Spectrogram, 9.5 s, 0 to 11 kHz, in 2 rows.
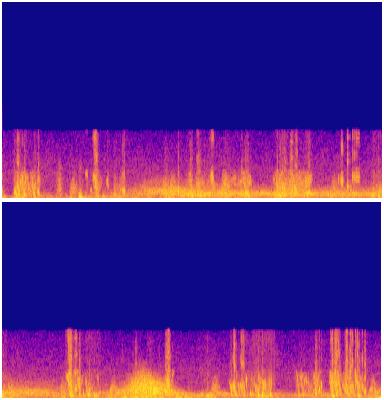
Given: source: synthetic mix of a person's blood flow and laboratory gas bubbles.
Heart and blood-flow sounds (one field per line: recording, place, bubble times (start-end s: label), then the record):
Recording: Doppler ultrasound of blood flow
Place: subclavian vein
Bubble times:
0.00-0.04 s: bubbles
0.12-0.50 s: bubbles
1.03-1.33 s: bubbles
1.38-1.56 s: bubbles
2.00-2.10 s: bubbles
2.17-2.24 s: bubbles
2.29-3.14 s: bubbles
3.38-3.91 s: bubbles
4.17-4.47 s: bubbles
4.60-4.81 s: bubbles
5.52-5.98 s: bubbles
6.38-6.47 s: bubbles
6.55-6.65 s: bubbles
6.77-6.90 s: bubbles
7.27-7.36 s: bubbles
7.58-8.15 s: bubbles
8.40-8.78 s: bubbles
8.82-9.32 s: bubbles
From the record:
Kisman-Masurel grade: 242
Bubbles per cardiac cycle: several, 3 to 8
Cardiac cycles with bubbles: 100%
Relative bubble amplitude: moderate (0.250 to 0.450)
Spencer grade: 3 (all of the cardiac periods contain showers or single bubble signals, but not dominating or overriding the cardiac motion signals)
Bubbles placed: anywhere in the cardiac cycle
